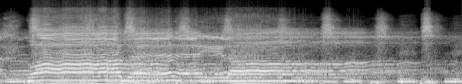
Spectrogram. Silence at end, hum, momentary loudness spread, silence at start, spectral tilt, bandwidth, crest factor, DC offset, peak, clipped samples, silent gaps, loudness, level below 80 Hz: 0 s; none; 8 LU; 0 s; -4.5 dB/octave; 17 kHz; 6 dB; under 0.1%; 0 dBFS; 9%; none; -5 LUFS; -26 dBFS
